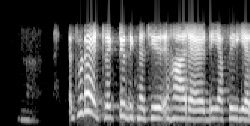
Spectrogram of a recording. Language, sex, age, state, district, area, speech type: Hindi, male, 30-45, Madhya Pradesh, Balaghat, rural, conversation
